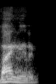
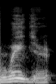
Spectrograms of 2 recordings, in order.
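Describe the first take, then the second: First: The name is said with the local pronunciation. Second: The name is said with an English pronunciation. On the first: This is how people here call it. "como le decimos" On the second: This is the form the British accept. "Por eso te dije Wager"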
